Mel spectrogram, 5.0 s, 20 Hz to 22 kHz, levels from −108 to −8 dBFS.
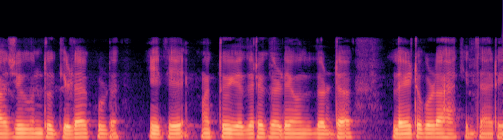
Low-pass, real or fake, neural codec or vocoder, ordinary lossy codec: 7.2 kHz; fake; vocoder, 44.1 kHz, 128 mel bands every 256 samples, BigVGAN v2; none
